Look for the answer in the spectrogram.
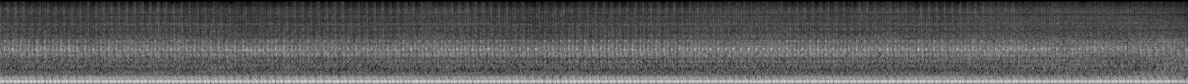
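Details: Fresh-built engine at steady idle with a faint repeating tick-knock over the low hum, roughly three per second; knock source unclear.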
